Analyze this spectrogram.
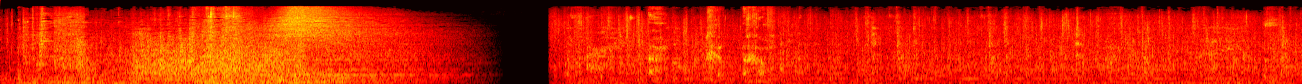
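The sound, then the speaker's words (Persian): A heavy mechanical grinding and rattling of a hangar door being opened swells loudly for about four seconds, cuts off abruptly, then resumes as a steadier clattering, scraping rumble with faint ratchet-like clicks. “زود باشید، کمک کنید در آشیونه رو باز کنم.”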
